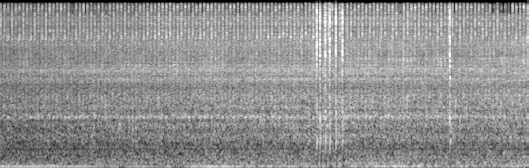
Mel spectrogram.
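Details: Old car idling, bonnet open: loud uneven idle with a loose irregular rattle and a few sharper knocks; timing chain looks fine and engine otherwise smooth; rattle source not yet found.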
